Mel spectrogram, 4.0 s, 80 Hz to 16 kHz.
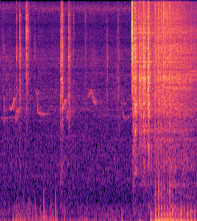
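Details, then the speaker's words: Yamaha TTR 125 dirt bike started in neutral right after battery replacement, cover still off; a few quiet clicks, then the single cylinder catches straight away and settles into a steady, even idle, normal start. "And if you're in neutral, you don't even have to have the clutch in, but go ahead and fire it up."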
